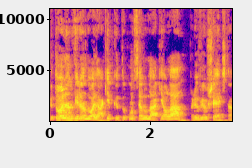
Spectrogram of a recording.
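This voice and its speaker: A man speaks at medium pitch in a somewhat breathy voice. His pace is very fast. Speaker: math and physics teacher. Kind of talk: live-streamed tutorial. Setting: live stream.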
